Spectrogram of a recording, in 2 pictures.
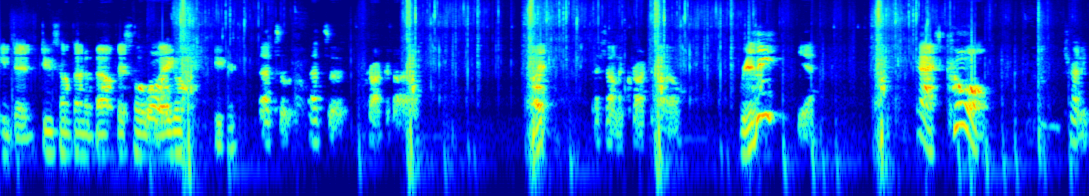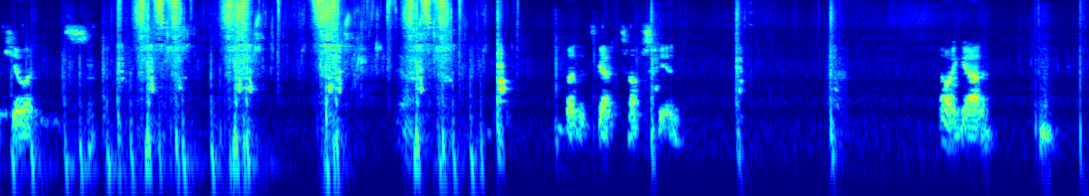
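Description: A blade chops into a carcass with dull thuds.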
